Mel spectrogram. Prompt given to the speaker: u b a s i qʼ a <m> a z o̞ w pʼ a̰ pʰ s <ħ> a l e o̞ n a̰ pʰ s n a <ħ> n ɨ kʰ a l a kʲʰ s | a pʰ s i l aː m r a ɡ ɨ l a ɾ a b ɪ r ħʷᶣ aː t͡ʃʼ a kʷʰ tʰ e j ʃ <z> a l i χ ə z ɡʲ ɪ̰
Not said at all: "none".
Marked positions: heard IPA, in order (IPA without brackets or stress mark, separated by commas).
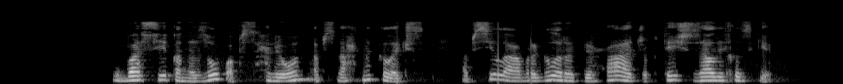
n, ħ, ħ, z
